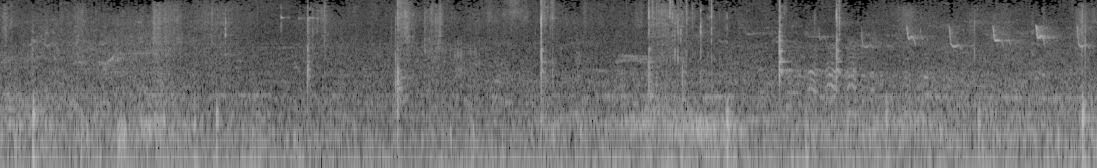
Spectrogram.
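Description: Scattered bird chirps and calls ring out over a steady, low droning hum from a large wind turbine, with a constant outdoor rumble underneath and no clear talking.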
